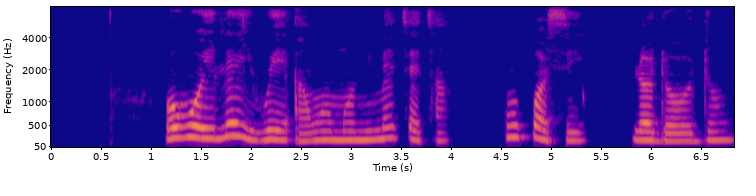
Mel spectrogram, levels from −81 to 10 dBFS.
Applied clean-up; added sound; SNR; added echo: none; none; none; none.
